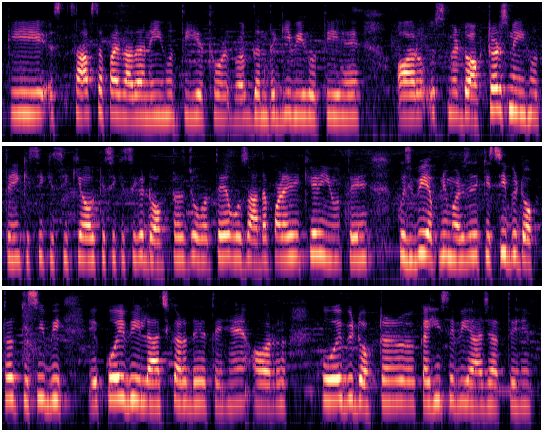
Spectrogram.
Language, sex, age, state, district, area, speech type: Urdu, female, 18-30, Uttar Pradesh, Lucknow, rural, spontaneous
